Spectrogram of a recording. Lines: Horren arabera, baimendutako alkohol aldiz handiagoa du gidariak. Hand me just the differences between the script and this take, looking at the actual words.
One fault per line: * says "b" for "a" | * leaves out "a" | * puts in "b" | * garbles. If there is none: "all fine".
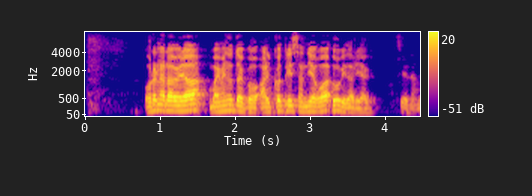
all fine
